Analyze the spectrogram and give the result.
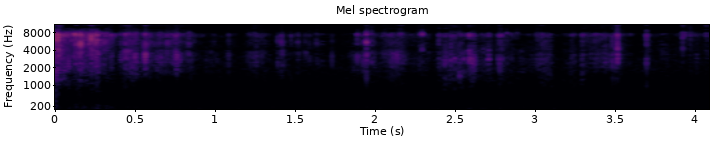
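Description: A small, solid, brittle dried dark-red rose head with green dried sepals and a short stem is held in the fingertips and squeezed and crushed between fingers and nails. It gives crunchy, bright crackling: a loud burst at the start, then quieter, irregular crackles with sharp pops throughout. The sound is almost entirely high and crisp, with very little low end.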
